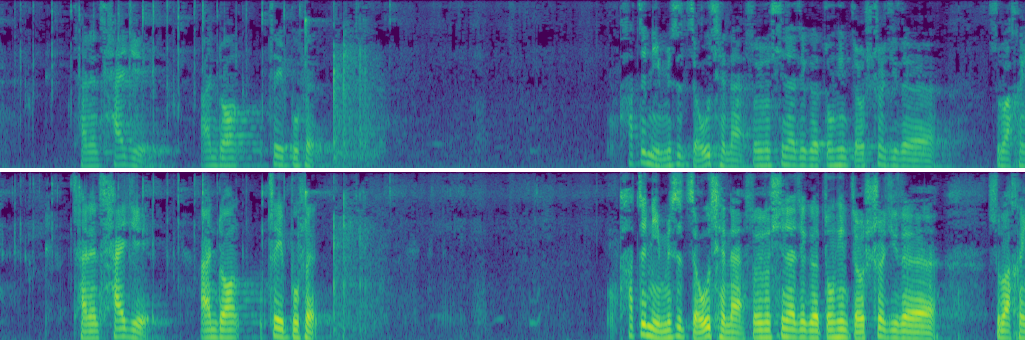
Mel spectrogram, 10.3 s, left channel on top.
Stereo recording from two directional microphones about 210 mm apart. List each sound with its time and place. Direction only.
0.4 s a sound: 50° right (ahead or behind)
0.8 s speech: 50° right (ahead or behind)
6.1 s speech: 45° right (ahead or behind)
